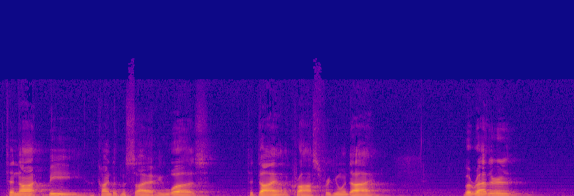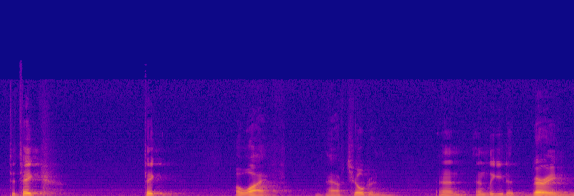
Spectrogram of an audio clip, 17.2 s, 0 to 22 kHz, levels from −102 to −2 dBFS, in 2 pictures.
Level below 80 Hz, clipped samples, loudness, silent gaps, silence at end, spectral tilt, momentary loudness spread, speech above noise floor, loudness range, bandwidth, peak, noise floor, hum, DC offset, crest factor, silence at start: -72 dBFS; under 0.1%; -33 LUFS; none; 0 s; -7.5 dB/octave; 20 LU; 34 dB; 7 LU; 13 kHz; -14 dBFS; -67 dBFS; none; under 0.1%; 22 dB; 0.1 s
